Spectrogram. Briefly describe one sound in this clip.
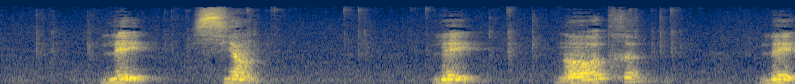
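A young man speaks calmly and clearly, close by, in short phrases.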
